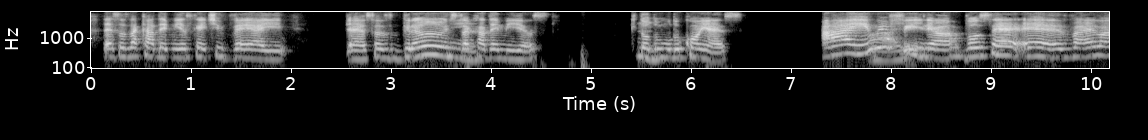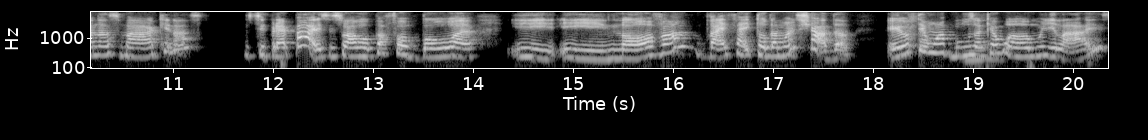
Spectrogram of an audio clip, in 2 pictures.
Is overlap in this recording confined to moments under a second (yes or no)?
yes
